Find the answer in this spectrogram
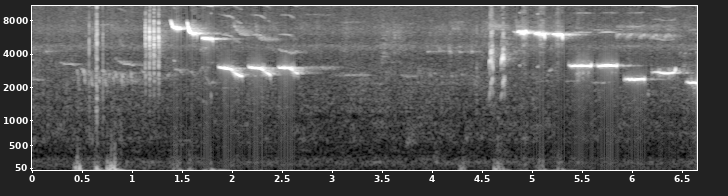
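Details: Bali brown-chested jungle flycatcher singing a lure song that angers rival birds: two bursts of clear falling whistles in stepped sequences, separated by a quiet pause, with a few clicks.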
